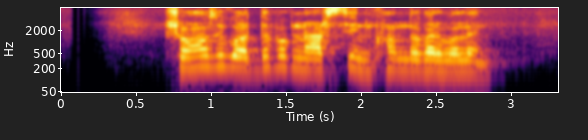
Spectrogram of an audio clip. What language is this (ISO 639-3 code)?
ben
